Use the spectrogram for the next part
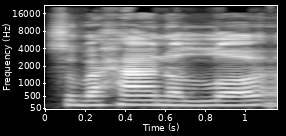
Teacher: لام میں اس کو موٹا پڑھنا چاہیے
